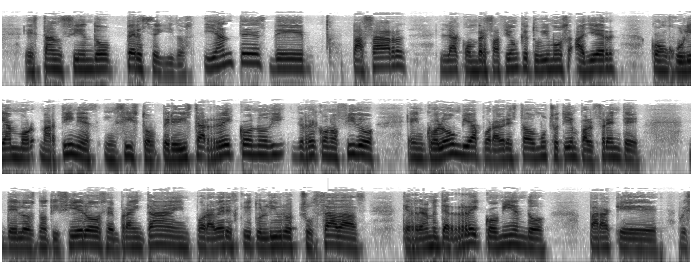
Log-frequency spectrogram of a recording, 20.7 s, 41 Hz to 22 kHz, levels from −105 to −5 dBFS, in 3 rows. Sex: male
